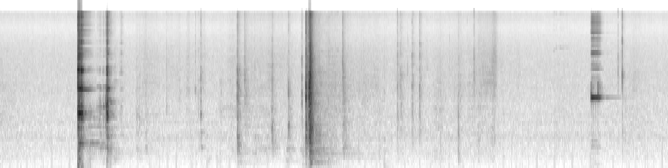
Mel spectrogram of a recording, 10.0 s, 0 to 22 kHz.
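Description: Knocks and clatter as a dish is set inside a microwave and the door is shut, with two loud knocks about a second in and midway. Near the end, a single short high beep from the Panasonic NE-E22A2 microwave's buzzer as its cancel button is held down, the confirming beep in the sequence that switches the buzzer off.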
